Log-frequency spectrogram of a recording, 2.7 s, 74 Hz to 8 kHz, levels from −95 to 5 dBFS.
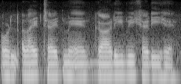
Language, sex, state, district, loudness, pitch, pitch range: Hindi, male, Arunachal Pradesh, Lower Dibang Valley, -16 LUFS, 115 Hz, 115-120 Hz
